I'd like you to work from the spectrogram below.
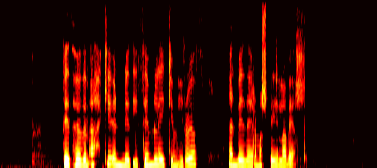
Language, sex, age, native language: Icelandic, female, 20-29, Icelandic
